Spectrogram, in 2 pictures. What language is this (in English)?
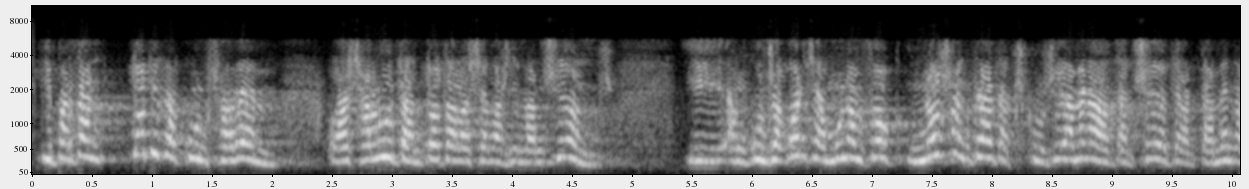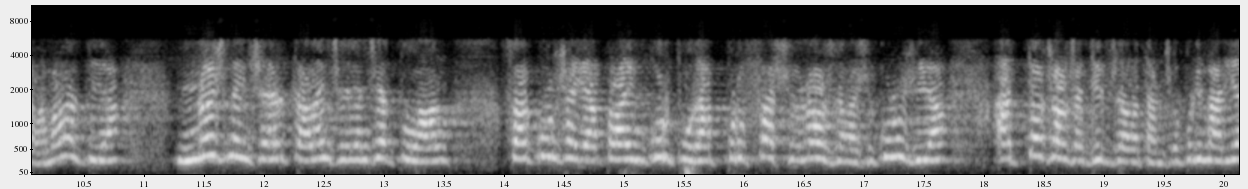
Catalan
